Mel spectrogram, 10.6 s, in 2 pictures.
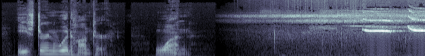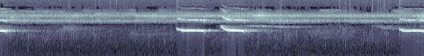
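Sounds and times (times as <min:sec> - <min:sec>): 
Eastern woodhaunter calling in paired whistled notes in the eastern lowlands of South America: 0:03.8 - 0:06.3, 0:07.5 - 0:10.6.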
